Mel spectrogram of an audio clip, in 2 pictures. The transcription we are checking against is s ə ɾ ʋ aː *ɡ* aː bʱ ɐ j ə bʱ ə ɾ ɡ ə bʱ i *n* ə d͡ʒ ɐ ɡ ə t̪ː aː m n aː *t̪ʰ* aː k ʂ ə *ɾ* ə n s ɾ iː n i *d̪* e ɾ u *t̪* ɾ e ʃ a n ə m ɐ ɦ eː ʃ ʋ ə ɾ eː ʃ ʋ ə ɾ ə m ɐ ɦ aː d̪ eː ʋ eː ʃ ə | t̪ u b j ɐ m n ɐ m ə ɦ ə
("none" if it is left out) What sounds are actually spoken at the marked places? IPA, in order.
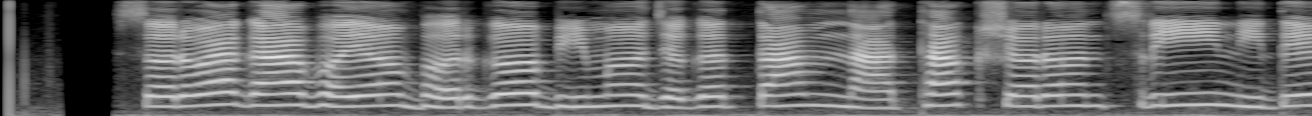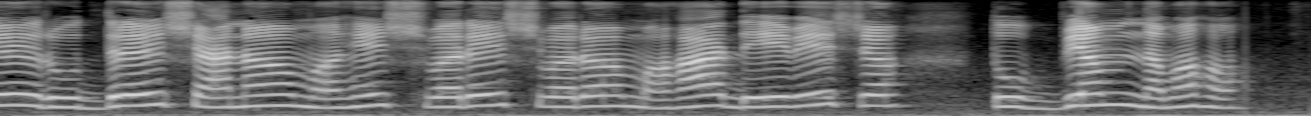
ɡ, m, t̪ʰ, ɾ, d̪, d̪

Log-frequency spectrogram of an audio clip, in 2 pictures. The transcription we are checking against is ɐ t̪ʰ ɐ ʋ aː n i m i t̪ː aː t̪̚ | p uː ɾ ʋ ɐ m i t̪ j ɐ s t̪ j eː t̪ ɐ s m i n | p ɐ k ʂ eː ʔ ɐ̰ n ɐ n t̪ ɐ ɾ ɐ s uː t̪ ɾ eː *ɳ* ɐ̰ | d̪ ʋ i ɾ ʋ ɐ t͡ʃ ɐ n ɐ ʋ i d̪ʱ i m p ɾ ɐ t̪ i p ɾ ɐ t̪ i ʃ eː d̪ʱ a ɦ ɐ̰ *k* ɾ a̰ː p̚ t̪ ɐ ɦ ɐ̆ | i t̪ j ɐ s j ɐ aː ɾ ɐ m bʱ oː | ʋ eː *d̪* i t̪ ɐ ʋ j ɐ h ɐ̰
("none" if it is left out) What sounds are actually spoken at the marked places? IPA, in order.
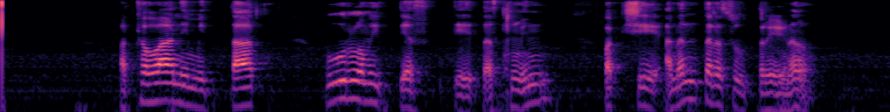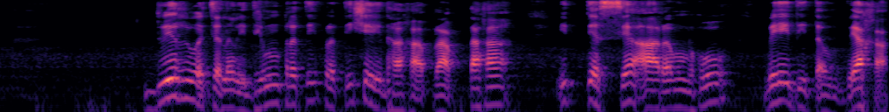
ɳ, p, d̪

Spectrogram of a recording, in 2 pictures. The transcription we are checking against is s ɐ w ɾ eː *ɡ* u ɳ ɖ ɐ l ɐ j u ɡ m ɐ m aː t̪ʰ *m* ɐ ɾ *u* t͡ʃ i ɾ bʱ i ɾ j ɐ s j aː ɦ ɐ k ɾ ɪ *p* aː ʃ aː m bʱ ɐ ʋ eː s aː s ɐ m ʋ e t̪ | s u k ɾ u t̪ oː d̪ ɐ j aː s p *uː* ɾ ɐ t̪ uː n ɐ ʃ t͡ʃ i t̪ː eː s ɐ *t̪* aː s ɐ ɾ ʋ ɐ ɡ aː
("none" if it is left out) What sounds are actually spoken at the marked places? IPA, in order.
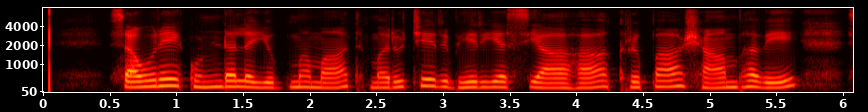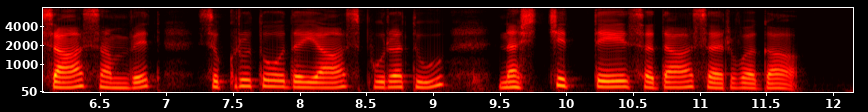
k, m, u, p, u, d̪

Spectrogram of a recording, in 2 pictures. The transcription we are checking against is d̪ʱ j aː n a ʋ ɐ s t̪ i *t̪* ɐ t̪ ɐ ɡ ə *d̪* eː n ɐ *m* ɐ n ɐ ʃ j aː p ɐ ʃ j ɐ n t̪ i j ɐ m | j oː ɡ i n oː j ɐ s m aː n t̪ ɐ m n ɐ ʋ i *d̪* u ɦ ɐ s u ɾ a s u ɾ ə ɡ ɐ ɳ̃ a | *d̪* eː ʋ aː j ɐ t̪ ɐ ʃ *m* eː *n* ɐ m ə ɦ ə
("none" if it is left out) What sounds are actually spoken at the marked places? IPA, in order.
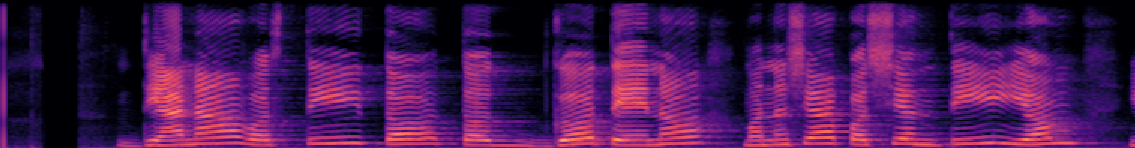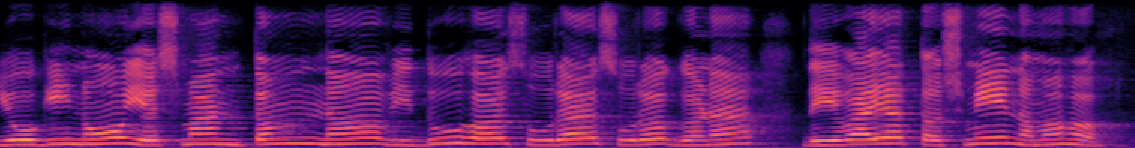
t̪, t̪, m, d̪, d̪, m, n

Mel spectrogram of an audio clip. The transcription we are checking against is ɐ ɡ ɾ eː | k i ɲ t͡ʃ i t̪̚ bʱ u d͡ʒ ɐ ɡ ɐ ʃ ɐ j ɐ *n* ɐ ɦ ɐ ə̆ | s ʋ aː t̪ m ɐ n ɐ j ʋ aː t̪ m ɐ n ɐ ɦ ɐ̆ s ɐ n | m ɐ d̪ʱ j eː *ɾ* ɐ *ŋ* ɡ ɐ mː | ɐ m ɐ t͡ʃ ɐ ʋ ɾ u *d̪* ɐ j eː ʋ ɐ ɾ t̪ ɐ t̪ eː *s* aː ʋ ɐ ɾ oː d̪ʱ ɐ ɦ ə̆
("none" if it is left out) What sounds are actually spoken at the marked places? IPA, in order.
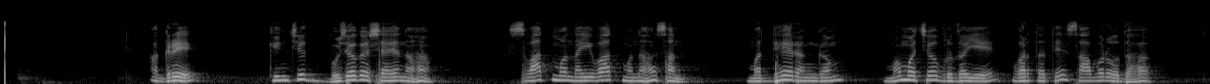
n, ɾ, ŋ, d̪, s

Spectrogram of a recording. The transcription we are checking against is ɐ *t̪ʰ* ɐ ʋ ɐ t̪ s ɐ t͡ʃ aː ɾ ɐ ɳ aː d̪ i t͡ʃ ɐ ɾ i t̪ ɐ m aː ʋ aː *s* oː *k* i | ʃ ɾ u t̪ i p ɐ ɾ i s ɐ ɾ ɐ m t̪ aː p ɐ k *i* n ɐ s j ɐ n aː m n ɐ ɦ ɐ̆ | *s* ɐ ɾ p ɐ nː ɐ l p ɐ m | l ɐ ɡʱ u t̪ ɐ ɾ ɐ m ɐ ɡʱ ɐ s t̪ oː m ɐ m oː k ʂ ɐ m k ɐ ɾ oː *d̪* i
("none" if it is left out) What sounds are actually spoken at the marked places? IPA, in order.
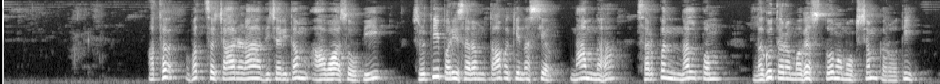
t̪ʰ, s, p, i, s, t̪

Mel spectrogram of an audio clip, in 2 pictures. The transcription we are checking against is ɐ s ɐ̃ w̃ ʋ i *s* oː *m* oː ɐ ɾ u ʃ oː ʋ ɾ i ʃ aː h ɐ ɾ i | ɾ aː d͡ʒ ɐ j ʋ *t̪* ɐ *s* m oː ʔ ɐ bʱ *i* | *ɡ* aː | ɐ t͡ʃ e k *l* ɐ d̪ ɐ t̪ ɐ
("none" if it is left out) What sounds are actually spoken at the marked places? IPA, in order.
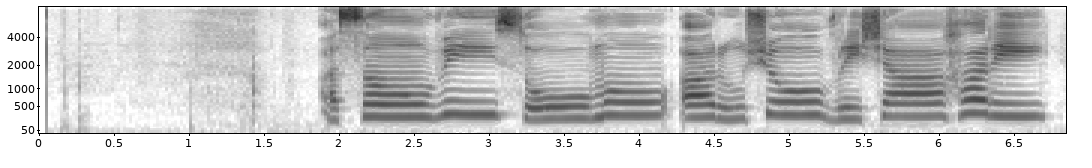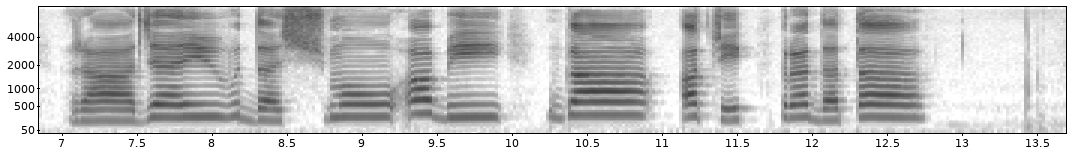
s, m, d̪, ʃ, i, ɡ, ɾ

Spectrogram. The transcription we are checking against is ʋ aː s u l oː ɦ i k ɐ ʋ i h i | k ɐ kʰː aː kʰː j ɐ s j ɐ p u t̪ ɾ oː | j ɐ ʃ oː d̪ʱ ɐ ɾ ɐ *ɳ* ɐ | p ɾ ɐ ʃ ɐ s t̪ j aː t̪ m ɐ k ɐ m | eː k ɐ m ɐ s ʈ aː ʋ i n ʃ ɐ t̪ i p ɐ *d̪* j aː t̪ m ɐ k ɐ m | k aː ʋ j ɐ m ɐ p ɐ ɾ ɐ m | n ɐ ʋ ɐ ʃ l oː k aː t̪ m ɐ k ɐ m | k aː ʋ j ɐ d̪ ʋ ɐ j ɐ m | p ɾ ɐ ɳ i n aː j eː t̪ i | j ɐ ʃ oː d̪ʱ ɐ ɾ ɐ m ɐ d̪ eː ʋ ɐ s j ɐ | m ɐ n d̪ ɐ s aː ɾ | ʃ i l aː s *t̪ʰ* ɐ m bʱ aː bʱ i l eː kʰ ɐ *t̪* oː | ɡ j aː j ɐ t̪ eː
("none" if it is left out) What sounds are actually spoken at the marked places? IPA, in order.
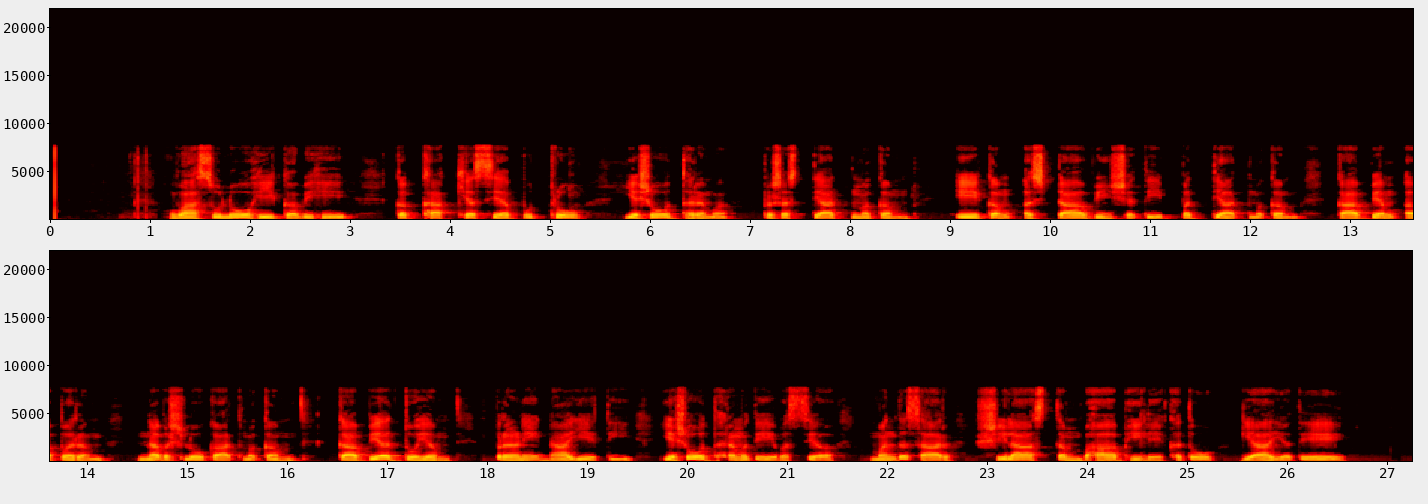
m, d̪, t̪, t̪

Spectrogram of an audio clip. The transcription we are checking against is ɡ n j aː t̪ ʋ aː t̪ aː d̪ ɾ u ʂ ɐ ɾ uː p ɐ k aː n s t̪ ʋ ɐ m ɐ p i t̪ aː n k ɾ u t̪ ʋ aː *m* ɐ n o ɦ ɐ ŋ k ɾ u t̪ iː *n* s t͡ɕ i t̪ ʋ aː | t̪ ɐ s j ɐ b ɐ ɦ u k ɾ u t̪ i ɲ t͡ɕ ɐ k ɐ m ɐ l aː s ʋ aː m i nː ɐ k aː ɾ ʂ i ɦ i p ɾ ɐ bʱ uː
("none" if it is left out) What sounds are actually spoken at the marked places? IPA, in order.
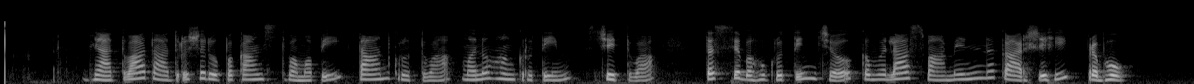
m, m

